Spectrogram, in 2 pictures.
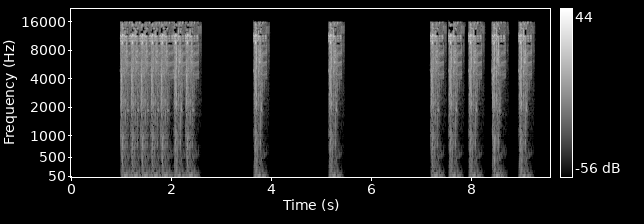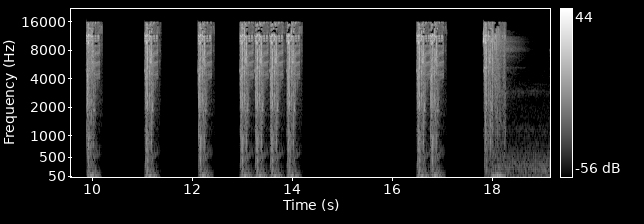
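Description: Sharp menu clicks sound in quick bursts.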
